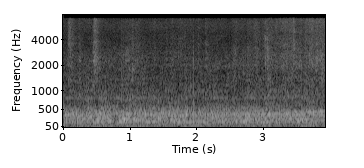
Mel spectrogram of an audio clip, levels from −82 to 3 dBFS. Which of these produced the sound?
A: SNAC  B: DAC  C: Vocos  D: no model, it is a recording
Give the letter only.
B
